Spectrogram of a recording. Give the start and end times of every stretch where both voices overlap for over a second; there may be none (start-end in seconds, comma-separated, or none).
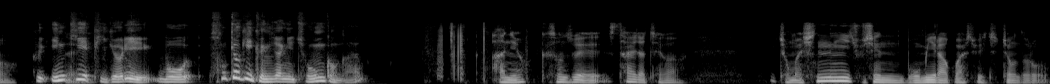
none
